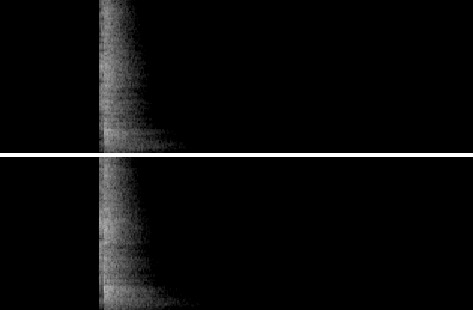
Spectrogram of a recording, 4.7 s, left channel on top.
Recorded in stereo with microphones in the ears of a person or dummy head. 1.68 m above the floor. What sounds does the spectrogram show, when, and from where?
1.0 s a clap: 50° right (ahead or behind), 0.8 m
